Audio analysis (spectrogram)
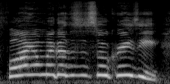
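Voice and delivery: choked up, pitch jumping way up; tearful break. Real, not acted. Reading a grief card to viewers, choking up in a high, cracking voice. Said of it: "this is gonna make me tearjerker".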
